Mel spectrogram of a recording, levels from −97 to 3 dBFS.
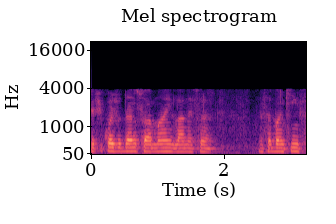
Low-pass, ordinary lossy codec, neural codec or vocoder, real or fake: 7.2 kHz; AAC, 16 kbps; none; real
